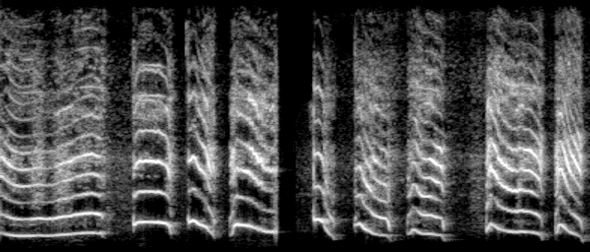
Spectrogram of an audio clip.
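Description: A beagle gives high, ringing yelps in quick bursts, each note arching up then sliding down.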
